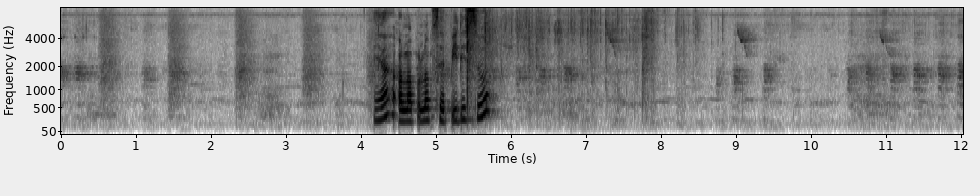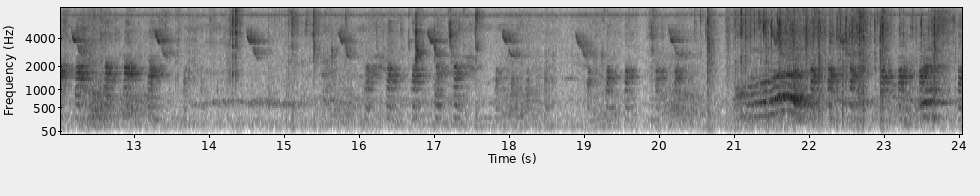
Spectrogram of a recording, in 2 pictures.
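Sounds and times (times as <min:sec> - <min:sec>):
faint bird calls: 0:05.8 - 0:24.0.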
